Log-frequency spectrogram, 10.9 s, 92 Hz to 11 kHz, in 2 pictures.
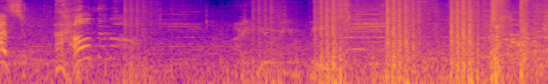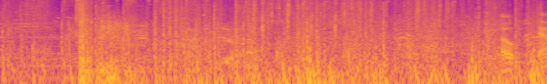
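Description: Bursts of rapid gunfire rattle through a Borderlands 3 co-op firefight, sparse shots at first, then building into a dense, loud, continuous barrage of automatic fire and impacts.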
